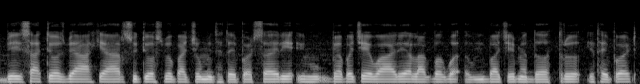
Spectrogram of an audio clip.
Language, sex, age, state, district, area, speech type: Kashmiri, male, 18-30, Jammu and Kashmir, Shopian, rural, spontaneous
